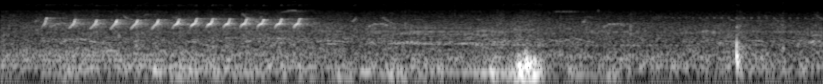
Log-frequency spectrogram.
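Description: A bird calling a fast run of about fourteen short, sharp, downward-sliding notes lasting about two seconds. A dull low thump about four seconds in, and a faint click later.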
